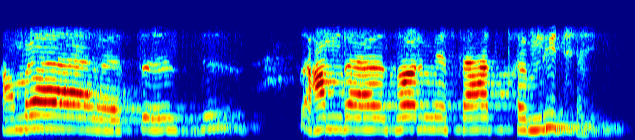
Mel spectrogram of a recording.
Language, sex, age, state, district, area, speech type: Maithili, female, 30-45, Bihar, Sitamarhi, rural, conversation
